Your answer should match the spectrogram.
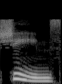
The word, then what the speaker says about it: Sciennes: Sciennes, pronounced Sheens, is an area of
